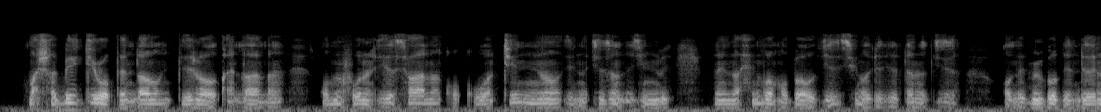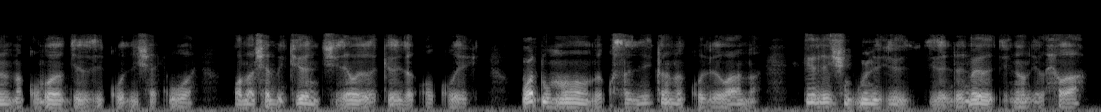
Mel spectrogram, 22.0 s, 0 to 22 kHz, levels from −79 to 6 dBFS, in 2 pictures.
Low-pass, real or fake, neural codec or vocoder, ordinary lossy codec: 7.2 kHz; fake; autoencoder, 22.05 kHz, a latent of 192 numbers a frame, VITS, trained on many speakers; AAC, 32 kbps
